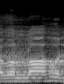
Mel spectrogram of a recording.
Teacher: واللہ لفظ اللہ سے پہلے زبر ہے تو لفظ اللہ کو موٹا پڑھا جائے گا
